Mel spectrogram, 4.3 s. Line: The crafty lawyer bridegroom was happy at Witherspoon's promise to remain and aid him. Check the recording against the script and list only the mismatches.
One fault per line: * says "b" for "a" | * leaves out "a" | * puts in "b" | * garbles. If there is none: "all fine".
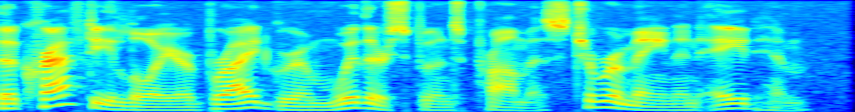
* leaves out "was happy at"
